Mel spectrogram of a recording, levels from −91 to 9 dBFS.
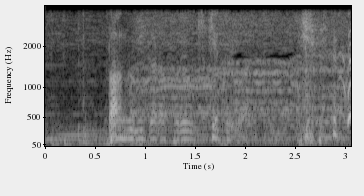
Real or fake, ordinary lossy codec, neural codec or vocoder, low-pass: real; none; none; 3.6 kHz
